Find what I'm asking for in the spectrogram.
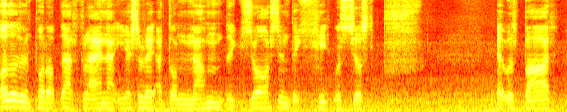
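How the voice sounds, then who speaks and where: Speaking with an Irish accent, a man is heard with audible room echo and noticeable background noise. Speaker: travel vlogger. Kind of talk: casual vlog narration. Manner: fast.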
